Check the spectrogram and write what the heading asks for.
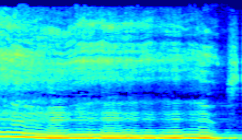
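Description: A solo voice holding one long note in a song, stepping down to a lower pitch about half a second in and holding it, with little else behind it.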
